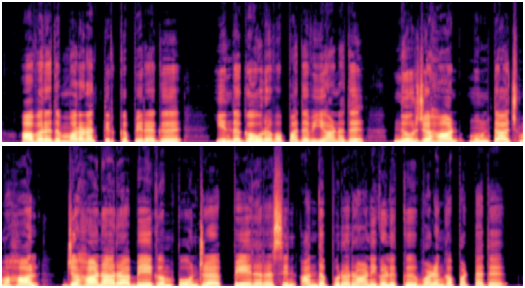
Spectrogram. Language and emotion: Tamil, neutral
